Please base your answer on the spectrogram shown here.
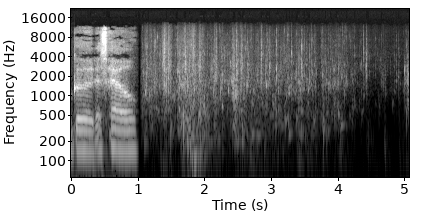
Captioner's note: water sloshing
